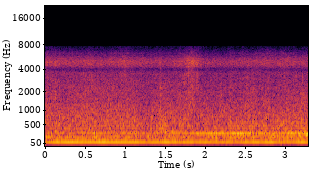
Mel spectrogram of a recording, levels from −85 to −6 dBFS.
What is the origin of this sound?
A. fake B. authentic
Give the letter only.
B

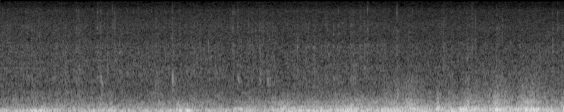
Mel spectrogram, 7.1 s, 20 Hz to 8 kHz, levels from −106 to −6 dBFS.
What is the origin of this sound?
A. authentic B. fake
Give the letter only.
A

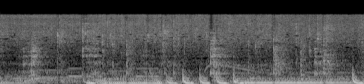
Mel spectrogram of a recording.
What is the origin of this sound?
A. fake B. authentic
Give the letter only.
B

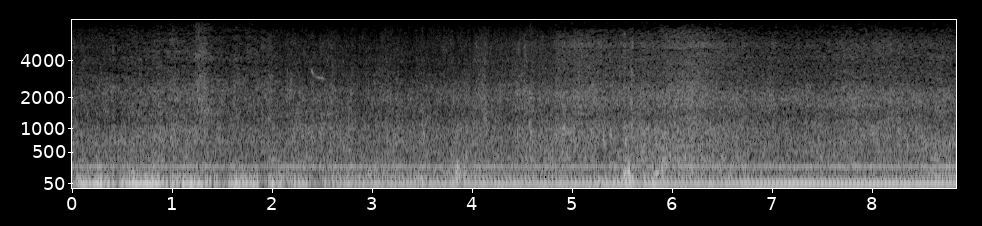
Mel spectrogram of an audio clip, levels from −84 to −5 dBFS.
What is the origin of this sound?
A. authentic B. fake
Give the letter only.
A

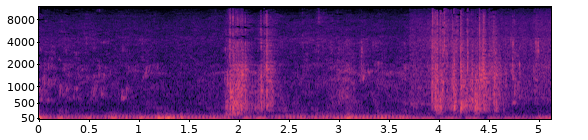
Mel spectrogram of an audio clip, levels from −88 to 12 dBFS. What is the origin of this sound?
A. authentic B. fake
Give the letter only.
A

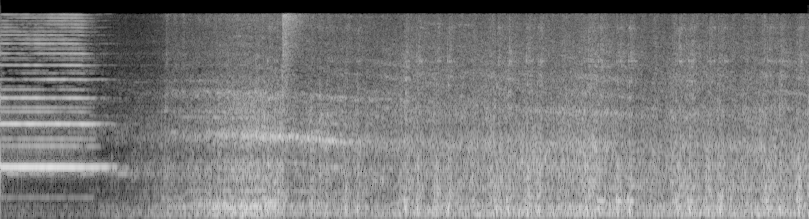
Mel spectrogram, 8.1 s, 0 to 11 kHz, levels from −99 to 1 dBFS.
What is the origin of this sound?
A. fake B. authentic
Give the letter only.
B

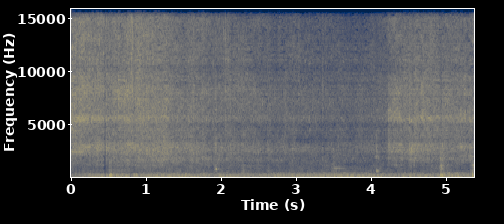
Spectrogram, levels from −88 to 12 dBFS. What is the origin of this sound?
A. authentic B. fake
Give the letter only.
B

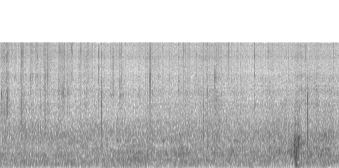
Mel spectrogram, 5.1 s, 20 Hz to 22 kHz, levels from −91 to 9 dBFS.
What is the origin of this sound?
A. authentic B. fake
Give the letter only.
B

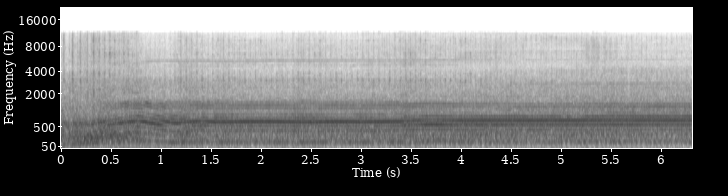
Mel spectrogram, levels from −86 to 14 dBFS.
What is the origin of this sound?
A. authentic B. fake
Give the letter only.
A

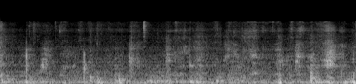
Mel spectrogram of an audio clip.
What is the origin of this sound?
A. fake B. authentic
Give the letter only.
A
